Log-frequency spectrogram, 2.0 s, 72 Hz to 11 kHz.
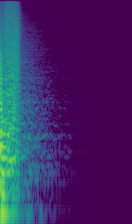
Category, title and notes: Sound effects > Electronic / Design
LoFi Grunt-01
Lofi, sudden and short grunt. Retro-esque sound emulation using wavetables.
animal, belch, grunt, lofi, monster, retro, synth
